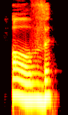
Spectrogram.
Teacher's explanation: of with one F is like a V sound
